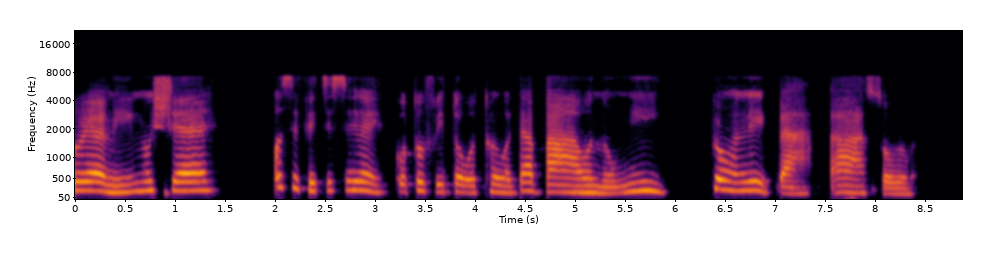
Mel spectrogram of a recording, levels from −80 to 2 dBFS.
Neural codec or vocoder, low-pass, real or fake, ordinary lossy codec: codec, 16 kHz, 1 kbps, X-Codec, HuBERT features, trained on general audio; 7.2 kHz; fake; none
